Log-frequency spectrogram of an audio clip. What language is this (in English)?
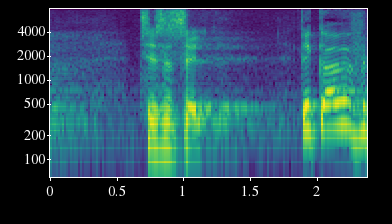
Danish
